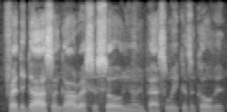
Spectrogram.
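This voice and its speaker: A man's voice: mid-range voice, steady tone, quick pace, a bit bright. Casual, slangy New York man. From Chelsea, Manhattan, New York, USA. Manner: slangy, frequent "you know". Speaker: rapper, interview guest. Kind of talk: casual conversational interview.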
